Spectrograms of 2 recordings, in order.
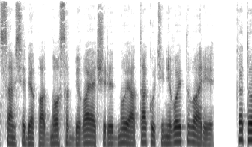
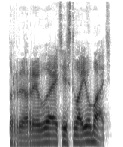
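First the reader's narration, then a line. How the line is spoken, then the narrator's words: Barked over radio. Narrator (Russian): рявкнул он в рацию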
